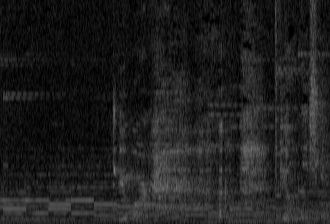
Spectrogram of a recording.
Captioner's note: laughs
